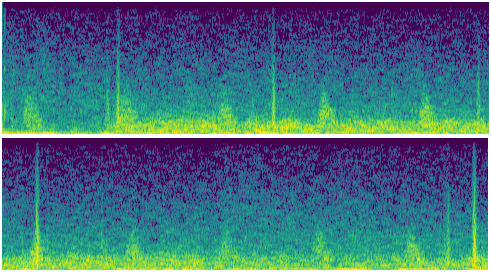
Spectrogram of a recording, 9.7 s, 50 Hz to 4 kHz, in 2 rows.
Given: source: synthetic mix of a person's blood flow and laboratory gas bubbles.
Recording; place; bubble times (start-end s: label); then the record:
Doppler ultrasound of blood flow; subclavian vein
0.00-0.05 s: bubbles
From the record:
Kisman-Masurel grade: 211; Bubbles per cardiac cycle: several, 3 to 8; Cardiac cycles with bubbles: 1 to 10%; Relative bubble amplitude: barely perceptible (0.100 to 0.250); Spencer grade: 1 (occasional bubble signal discernible with the cardiac motion signal, with majority of cardiac periods free of bubbles); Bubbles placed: anywhere in the cardiac cycle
